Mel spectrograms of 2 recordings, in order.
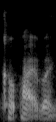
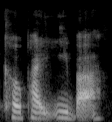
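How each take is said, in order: First: The word is pronounced the American way. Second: The word is pronounced the Brazilian way. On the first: This is how most people say it in America. "But in America, we most people say" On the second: This is how it is said where the oil comes from. "if you're from Brazil, which is where the oil comes from, you would say"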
